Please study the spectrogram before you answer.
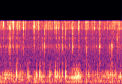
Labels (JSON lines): {"label": "biophony", "recorder": "HydroMoth"}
